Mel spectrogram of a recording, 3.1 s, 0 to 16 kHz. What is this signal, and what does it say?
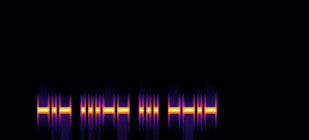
Morse code, heard as a keyed tone, about 32 wpm, 700 Hz. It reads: K3SQ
